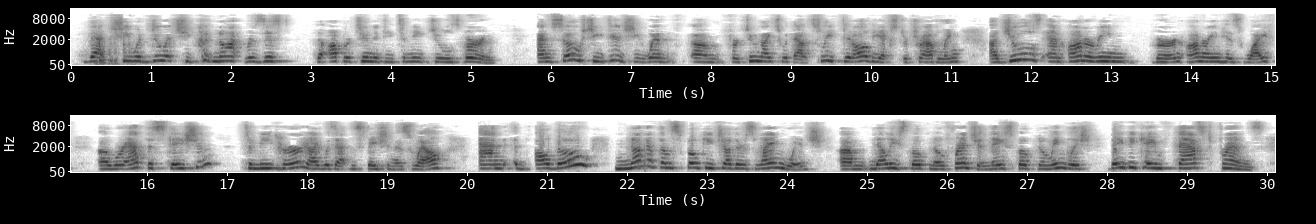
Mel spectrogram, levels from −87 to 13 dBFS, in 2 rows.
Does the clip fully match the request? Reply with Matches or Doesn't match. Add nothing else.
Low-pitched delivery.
Doesn't match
